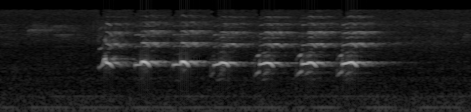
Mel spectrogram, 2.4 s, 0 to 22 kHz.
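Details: Osprey calling at its nest on Hog Island, Bremen, Maine, picked up by a nest cam on 3 July 2018 between 4:36 and 5:06; a run of seven sharp, whistled cheeps, evenly spaced about every fifth of a second, with a faint hum beneath.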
